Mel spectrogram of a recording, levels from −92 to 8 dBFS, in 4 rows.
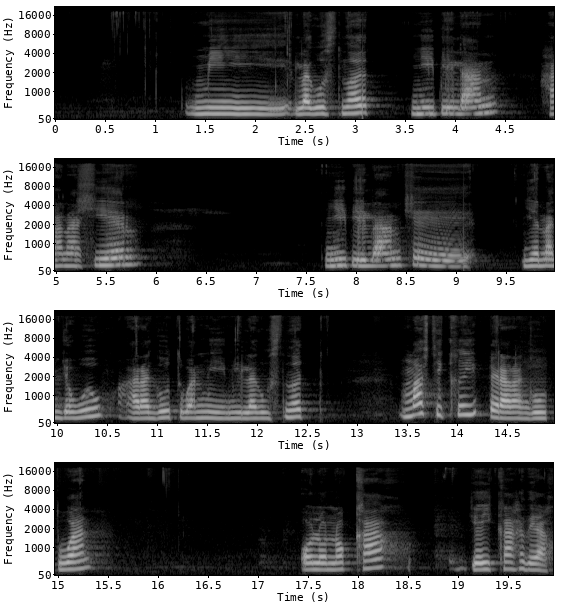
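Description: Channel delay (doubling), 3.07 to 9.07 s: one channel lags 42.67 ms, which fits a 2048-sample buffer, so the mono sum doubles the speech as a same-level slap echo.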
